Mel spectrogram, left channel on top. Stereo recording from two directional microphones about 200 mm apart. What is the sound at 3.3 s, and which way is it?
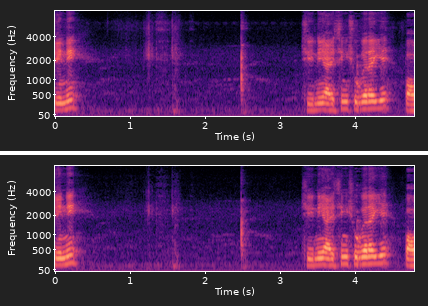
Speech, 25° right (ahead or behind).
